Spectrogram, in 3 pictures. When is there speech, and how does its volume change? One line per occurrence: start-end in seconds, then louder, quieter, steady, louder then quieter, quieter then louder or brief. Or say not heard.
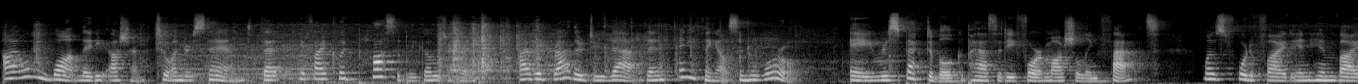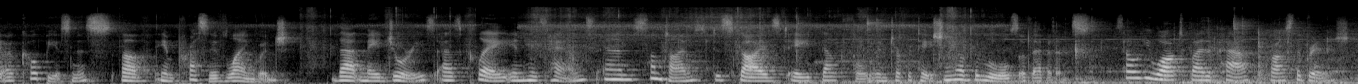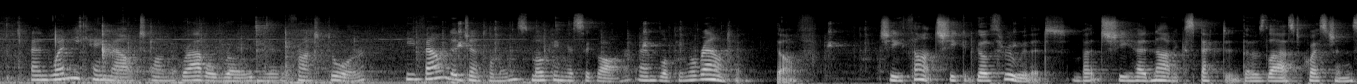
0.0-40.6 steady.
